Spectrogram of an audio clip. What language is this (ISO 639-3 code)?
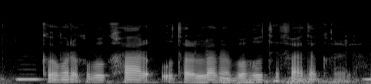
bho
